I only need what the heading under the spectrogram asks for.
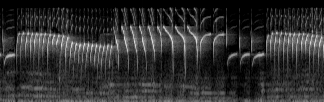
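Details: Canary singing rolling trills that step down in pitch, then a run of sharp descending chirps, short whistles, and a return to a fast trill.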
